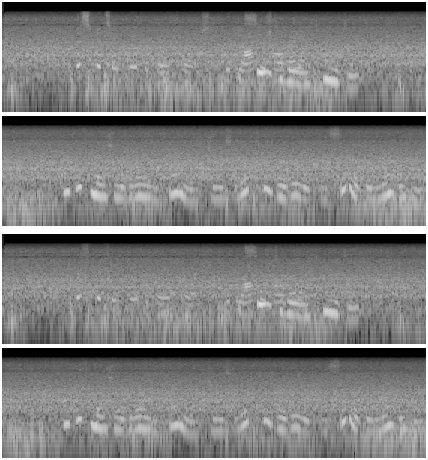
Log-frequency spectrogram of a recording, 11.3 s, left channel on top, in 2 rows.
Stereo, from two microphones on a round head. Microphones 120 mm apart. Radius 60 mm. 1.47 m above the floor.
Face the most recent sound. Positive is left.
turn(degrees=5)  # may be behind; listen again after turning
